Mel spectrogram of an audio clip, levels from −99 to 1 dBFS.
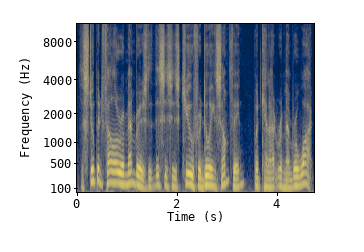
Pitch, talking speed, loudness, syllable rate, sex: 135 Hz, 200 wpm, -17 LUFS, 5.7 syllables/s, male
